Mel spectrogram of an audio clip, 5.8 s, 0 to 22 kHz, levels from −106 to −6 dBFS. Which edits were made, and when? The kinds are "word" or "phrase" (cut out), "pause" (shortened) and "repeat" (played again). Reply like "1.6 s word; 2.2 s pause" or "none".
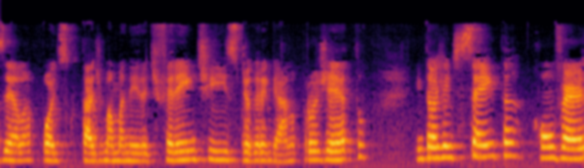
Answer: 2.4 s word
